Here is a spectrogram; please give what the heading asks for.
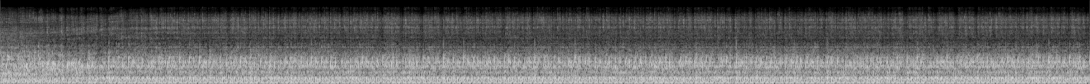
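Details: Camaro with Sniper EFI, after cold start, recorded from behind the car: loud, deep, steady lumpy idle with even beat, no knocks or ticks; normal idle.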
